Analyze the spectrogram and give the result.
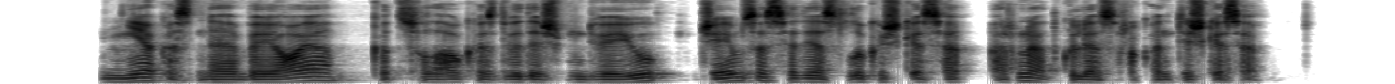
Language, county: Lithuanian, Vilnius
